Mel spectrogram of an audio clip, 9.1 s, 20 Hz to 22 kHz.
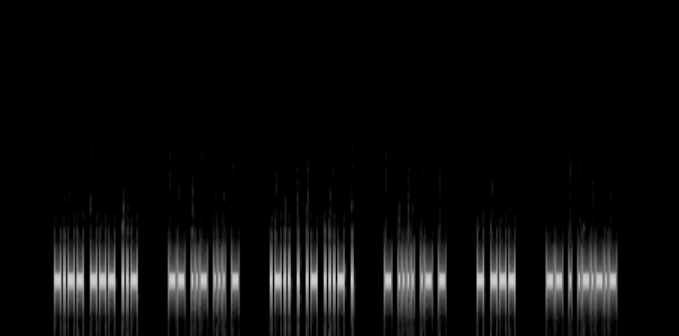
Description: Morse code, heard as a keyed tone, about 40 wpm, 700 Hz. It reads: YOU MUST LEAVE THAT TO ME.
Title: 2x Word-Spacing - Sentences from Top 400 Words - 40wpm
